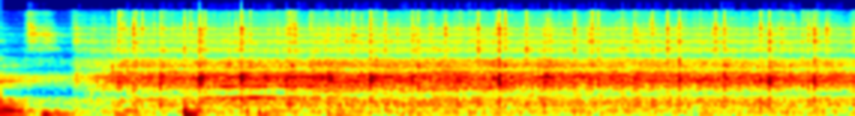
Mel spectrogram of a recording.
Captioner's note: audience cheering and applauding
